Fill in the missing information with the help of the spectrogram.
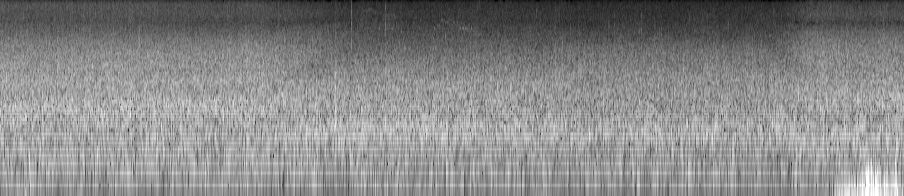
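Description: Steady rushing of a shallow river running over a stony bed. Near the end a brief low rumble of wind buffeting the microphone.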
